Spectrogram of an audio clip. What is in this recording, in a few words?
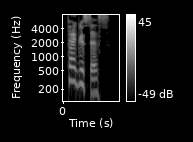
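"pegasus", English, British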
